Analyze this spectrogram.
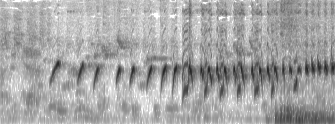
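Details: White-rumped shama from Borneo singing in the morning: quick rising chip notes accelerating into a rapid stuttering series, ending in a steady trill with a low rumbling noise underneath.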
